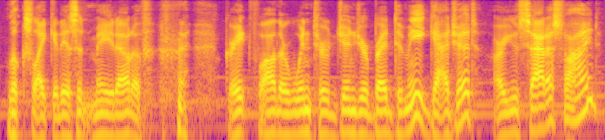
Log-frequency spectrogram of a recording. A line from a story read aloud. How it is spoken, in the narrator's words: I said with a small laugh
